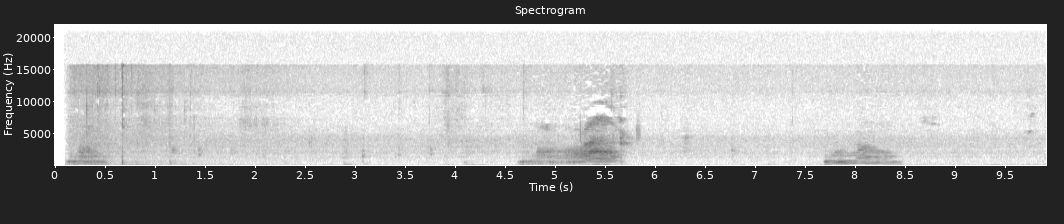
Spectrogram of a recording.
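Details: Domestic mother cat in a bad mood, scolding and carrying her kittens; two drawn-out harmonic meows, about three seconds apart, after a short sound at the start, over a quiet indoor background.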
